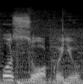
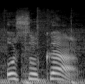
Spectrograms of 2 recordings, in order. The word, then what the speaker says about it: осока: й сам називав її осокою а правильно буде усе ж осока осока Я думаю осока осока що осока осока зафіксували у слові осока наголос на останній звук осока тепер переходимо до вивчення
